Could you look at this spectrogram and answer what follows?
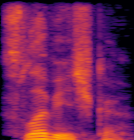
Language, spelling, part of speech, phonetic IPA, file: Russian, словечко, noun, [sɫɐˈvʲet͡ɕkə], Ru-словечко.ogg
- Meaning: diminutive of сло́во (slóvo): word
